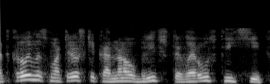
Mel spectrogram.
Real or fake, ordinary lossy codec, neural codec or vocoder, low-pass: fake; AAC, 32 kbps; codec, 44.1 kHz, 1.7 kbps, Pupu-Codec; 5.4 kHz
